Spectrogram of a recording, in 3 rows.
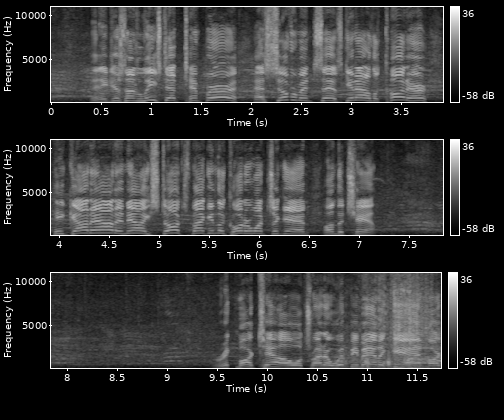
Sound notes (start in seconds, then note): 7.5 fans cheering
